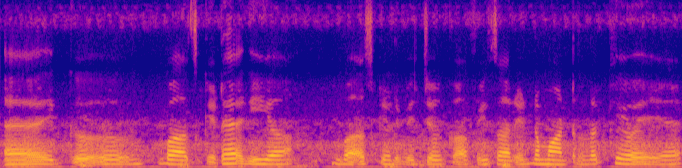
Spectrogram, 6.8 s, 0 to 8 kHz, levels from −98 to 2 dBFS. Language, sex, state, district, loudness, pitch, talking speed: Punjabi, male, Punjab, Pathankot, -18 LUFS, 105 Hz, 115 wpm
